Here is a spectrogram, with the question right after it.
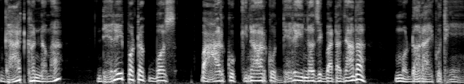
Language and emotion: Nepali, fearful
